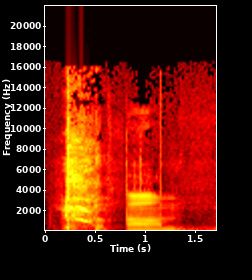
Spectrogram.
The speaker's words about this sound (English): Sneezing.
